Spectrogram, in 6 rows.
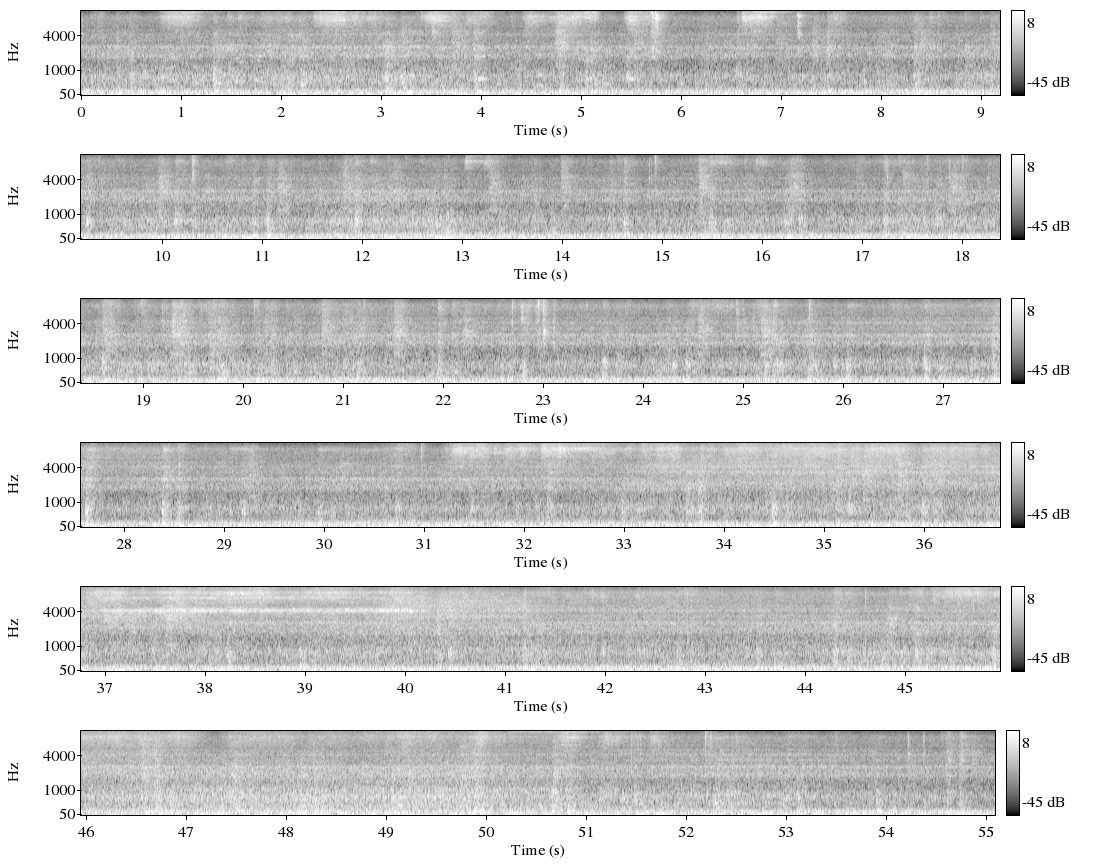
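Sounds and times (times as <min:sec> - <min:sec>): wheels rumbling on rails: 0:00.0 - 0:55.0
light clicks from track: 0:06.6 - 0:07.6, 0:08.3 - 0:12.2, 0:12.8 - 0:16.5, 0:17.2 - 0:26.1, 0:53.9 - 0:55.0.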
